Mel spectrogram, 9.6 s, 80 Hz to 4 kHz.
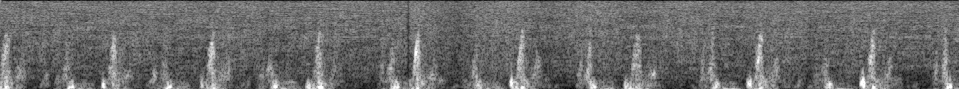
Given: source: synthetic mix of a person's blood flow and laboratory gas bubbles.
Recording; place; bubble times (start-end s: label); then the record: Doppler ultrasound of blood flow; precordium
no bubbles
From the record:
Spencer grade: 0 (complete lack of bubble signals)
